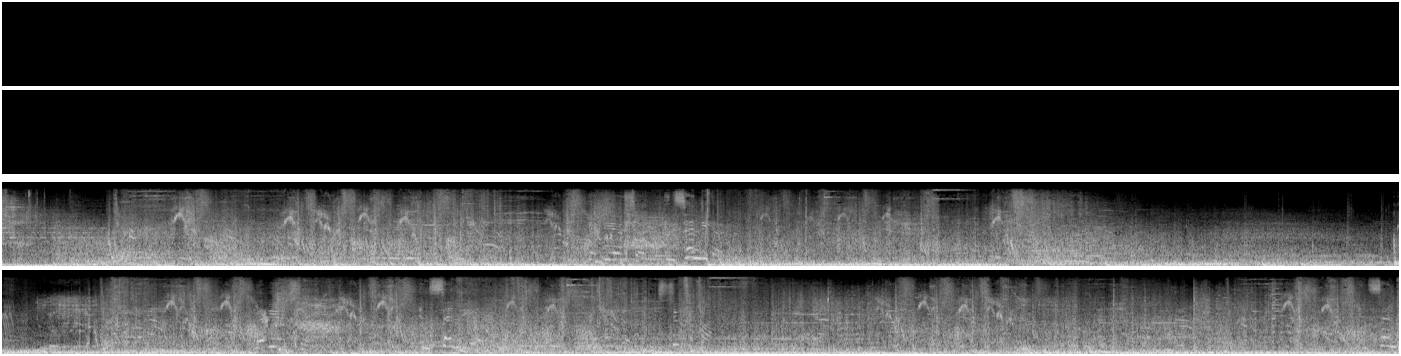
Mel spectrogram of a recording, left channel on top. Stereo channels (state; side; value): silent; left; digital silence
